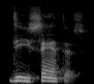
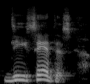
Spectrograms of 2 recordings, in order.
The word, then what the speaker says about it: DeSantis: prefers what's your name the dueling pronunciations have tripped up others when DeSantis was sworn in for a second term as Governor in January Florida chief justice pronounced his name d santis why because the Florida chief justice has been hearing him say d santis for 10 years and then the governor repeated back DeSantis okay the chair of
